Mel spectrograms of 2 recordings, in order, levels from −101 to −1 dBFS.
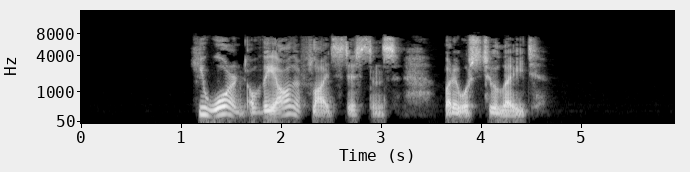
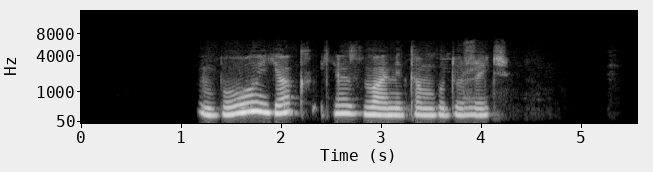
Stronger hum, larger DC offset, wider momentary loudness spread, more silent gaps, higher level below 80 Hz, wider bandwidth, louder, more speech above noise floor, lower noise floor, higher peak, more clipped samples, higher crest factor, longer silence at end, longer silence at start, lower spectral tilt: neither; neither; about the same, 11 LU vs 12 LU; neither; first, -62 dBFS vs -76 dBFS; first, 7.8 kHz vs 5.4 kHz; first, -17 LUFS vs -25 LUFS; first, over 72 dB vs 54 dB; first, under -90 dBFS vs -78 dBFS; first, -2 dBFS vs -10 dBFS; neither; about the same, 18 dB vs 16 dB; about the same, 1.35 s vs 1.35 s; about the same, 1.1 s vs 1.2 s; second, -2.5 dB/octave vs -10 dB/octave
